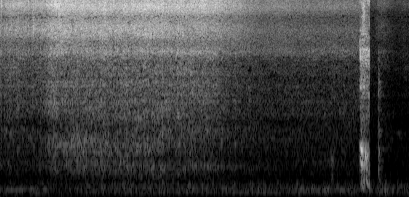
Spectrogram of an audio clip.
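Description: Pre-boiled dal poured onto vegetables frying in a hot pan gives a loud, steady steamy hiss that slowly fades, ending with a brief sharp clank.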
